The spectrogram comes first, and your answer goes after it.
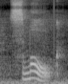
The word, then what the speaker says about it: smoke: Smoke. Курить. Tone. Тон. Не tone. Понимаете? Не русский. Tone. Мягко. Не smoke. I don't smoke. А smoke. I don't smoke.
